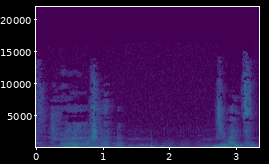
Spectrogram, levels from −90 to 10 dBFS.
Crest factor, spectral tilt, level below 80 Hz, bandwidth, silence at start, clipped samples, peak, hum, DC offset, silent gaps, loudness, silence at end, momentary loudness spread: 22 dB; -3 dB/octave; -60 dBFS; 16.5 kHz; 0 s; under 0.1%; -32 dBFS; none; under 0.1%; none; -52 LUFS; 0 s; 18 LU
